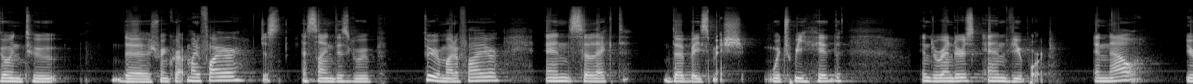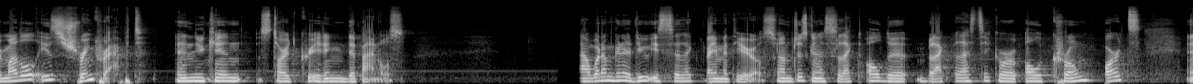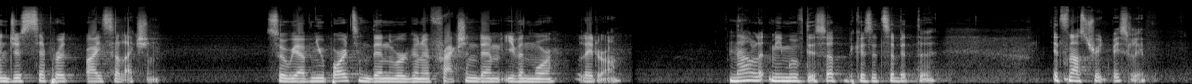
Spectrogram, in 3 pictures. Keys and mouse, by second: 0.4 click, 1.3-3.3 drag, 4.3 click, 7.5 click, 8.0 middle click, 8.7 click, 9.6 KP_3, 12.4 click, 13.3 Tab, 14.2 click, 16.6-18.2 drag, 19.8 click, 20.7 click, 21.6 z, 23.0-24.4 middle drag, 26.1 z, 26.9 z, 28.0 KP_3, 30.2 shift+middle click, 30.6 z, 30.9 a, 31.3 click, 32.1 z, 32.9 g, 35.3 click, 35.5 Tab.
